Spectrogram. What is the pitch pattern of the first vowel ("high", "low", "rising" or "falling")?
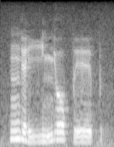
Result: falling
